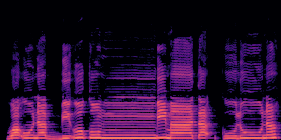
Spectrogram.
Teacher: यहाँ देखिए व उनब्बिउकुम, यहाँ मीम साकिन है, मीम साकिन के बाद जो है बा आ रहा है, तो यहाँ पर इक्फा शफ़ी होगा और हम यहाँ गुन्ना भी करेंगे।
